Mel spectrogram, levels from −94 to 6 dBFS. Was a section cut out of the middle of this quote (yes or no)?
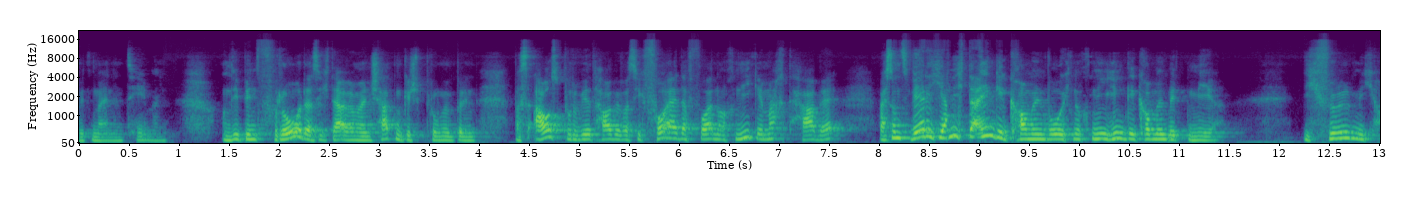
yes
